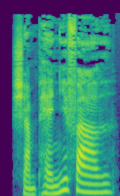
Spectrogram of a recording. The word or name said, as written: champagnefarvet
